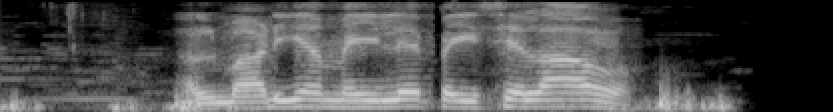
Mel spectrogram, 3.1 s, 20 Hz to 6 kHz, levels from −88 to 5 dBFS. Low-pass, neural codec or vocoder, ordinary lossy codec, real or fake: 5.4 kHz; none; AAC, 24 kbps; real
